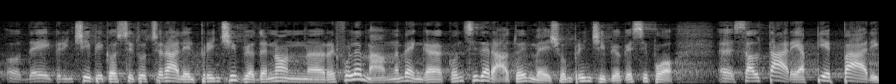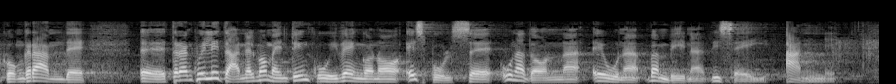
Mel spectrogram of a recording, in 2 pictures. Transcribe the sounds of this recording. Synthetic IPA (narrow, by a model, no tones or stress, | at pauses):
d̪ejpɾint͡ʃiːpikost̪it̪ut̪sːjonaːliilpɾint͡ʃiːpjod̪enːɔnrefulema̰nvɛŋɡakonsid̪ɛɾa̰ːt̪oiɱvɛːt͡ʃɪumpɾint͡ʃiːpjokesːipwɔ̰ | salt̪aːɾɪapːiɛpːaːɾikoŋɡɾand̪e | t̪ɾaŋkwilːit̪anːelmomɛnt̪oiŋkujvɛŋɡonʊespulseunad̪ɔnːaɛunabambiːna̰d̪isɛ̰j | a̰nːḭ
